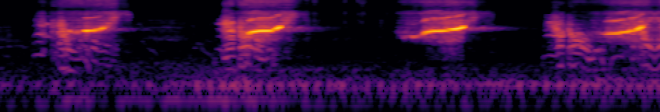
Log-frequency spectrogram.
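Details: Female francolin calling: four sharp, rising whistled notes repeated about once a second, over a low steady hum.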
